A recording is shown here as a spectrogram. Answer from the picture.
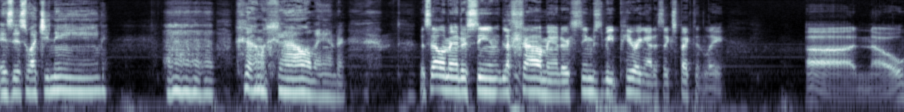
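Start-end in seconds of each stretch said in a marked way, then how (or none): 0.0-4.3 nerdy character voice. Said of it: "I don't remember what, uh, Daxton's voice was".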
